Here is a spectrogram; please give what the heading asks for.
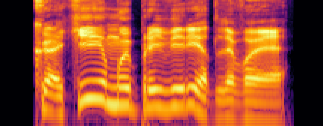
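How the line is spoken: Scoffing snort. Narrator (Russian): фыркнул гриффиндорец

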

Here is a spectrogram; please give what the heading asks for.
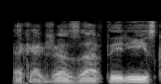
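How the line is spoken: Hoarse rasp. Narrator (Russian): прохрипел я

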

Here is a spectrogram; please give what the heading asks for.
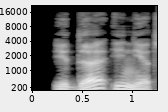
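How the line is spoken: Plain. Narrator (Russian): сказал Сикорский

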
